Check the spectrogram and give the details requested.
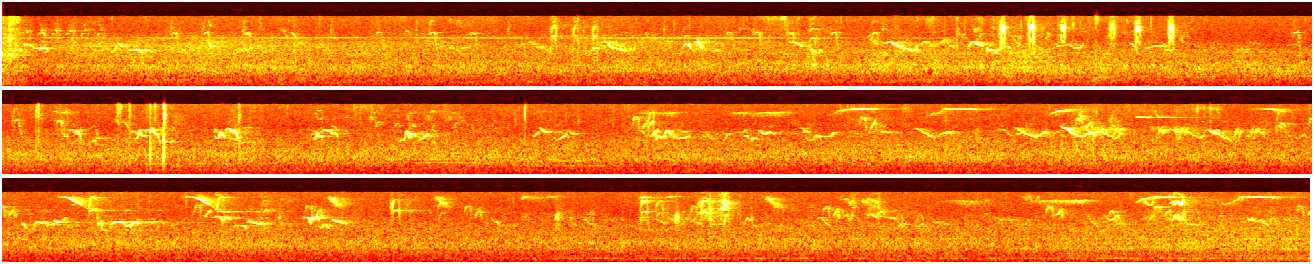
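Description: Small birds chirping in short, repeated calls over quiet background noise, with a faint low hum coming in near the end.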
